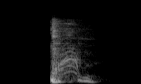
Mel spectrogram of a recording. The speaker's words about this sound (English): Oh, man, this cough is getting bad. I got to go.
